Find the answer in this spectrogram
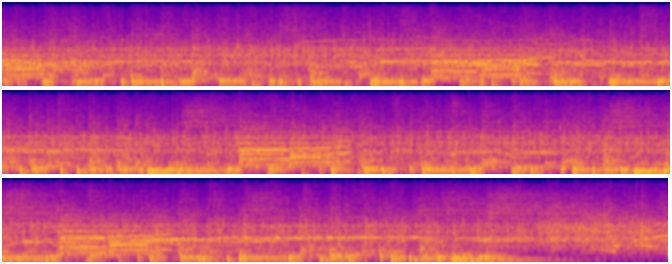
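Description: Talk-show house band playing an upbeat walk-on tune with brass, over steady audience applause; the music stops about a second before the end.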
